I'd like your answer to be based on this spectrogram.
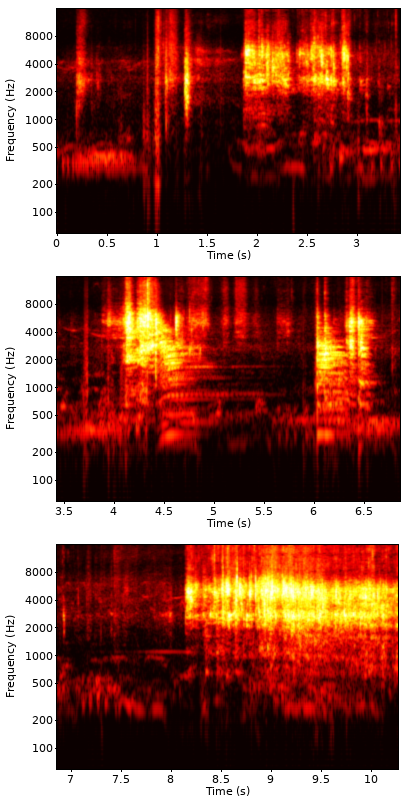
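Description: Pigeons coo and flutter close by while water is poured from a mug for them, the splashing coming in uneven bursts between the birds' soft calls.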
